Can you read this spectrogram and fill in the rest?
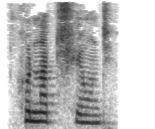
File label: male faithkeeper, Cayuga; honádri̱hǫ:t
